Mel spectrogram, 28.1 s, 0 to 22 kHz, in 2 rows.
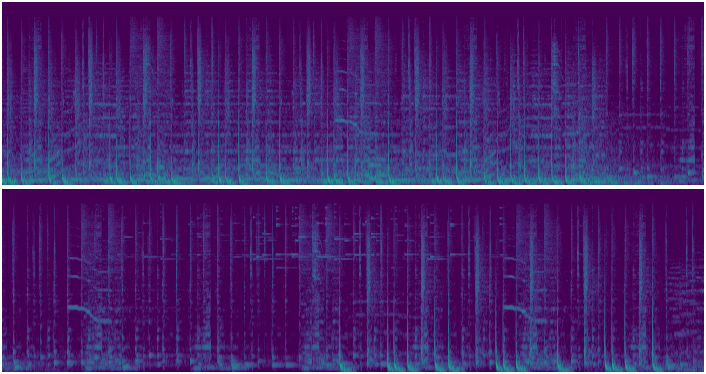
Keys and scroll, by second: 6.9 ctrl+space, 7.1 [, 11.2 space, 12.6 space, 12.8 ], 14.0 space, 15.3 space, 15.6 space, 16.2 space, 18.7 space, 21.0 [, 21.2 space, 22.7 space, 22.9 space, 24.1 F9, 25.6 ], 27.0 space.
